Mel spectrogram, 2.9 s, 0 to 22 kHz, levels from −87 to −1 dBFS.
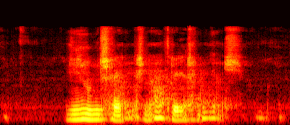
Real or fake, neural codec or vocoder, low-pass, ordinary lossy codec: fake; autoencoder, 22.05 kHz, a latent of 192 numbers a frame, VITS, trained on one speaker; 9.9 kHz; AAC, 48 kbps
